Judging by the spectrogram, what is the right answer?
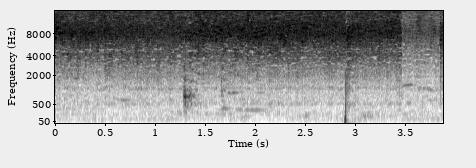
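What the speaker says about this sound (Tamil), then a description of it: "நல்லா ஃப்ரை பண்ணி விடுங்க." Sliced onions and green chillies fry with whole spices in a pan for an egg biryani, giving a steady close sizzle and hiss throughout, with a couple of brief stirring scrapes and clinks.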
